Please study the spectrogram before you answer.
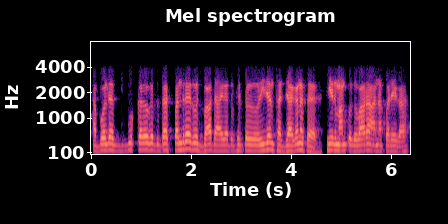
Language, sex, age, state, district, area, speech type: Urdu, male, 30-45, Bihar, Khagaria, urban, conversation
